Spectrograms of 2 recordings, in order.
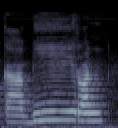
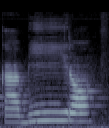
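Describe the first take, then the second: First: The word ends with an n sound. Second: The word ends with a long vowel.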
